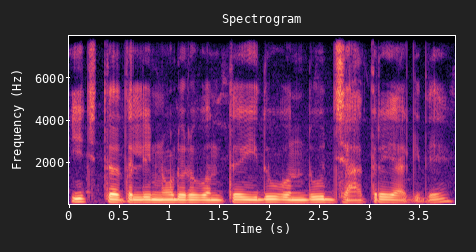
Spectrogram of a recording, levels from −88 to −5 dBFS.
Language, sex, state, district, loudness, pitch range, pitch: Kannada, male, Karnataka, Koppal, -16 LUFS, 110-120 Hz, 115 Hz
